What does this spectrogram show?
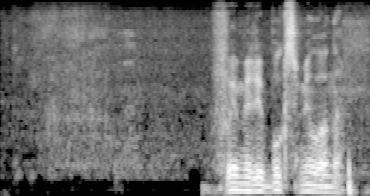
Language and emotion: Russian, neutral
